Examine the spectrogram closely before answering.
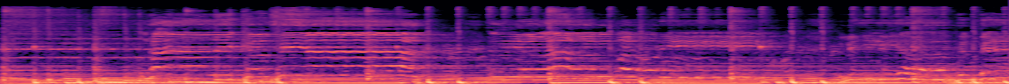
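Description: A man singing into a microphone, amplified through a PA, over electric keyboard-band backing with a strong bass line. He holds long notes with a slight waver in pitch.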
